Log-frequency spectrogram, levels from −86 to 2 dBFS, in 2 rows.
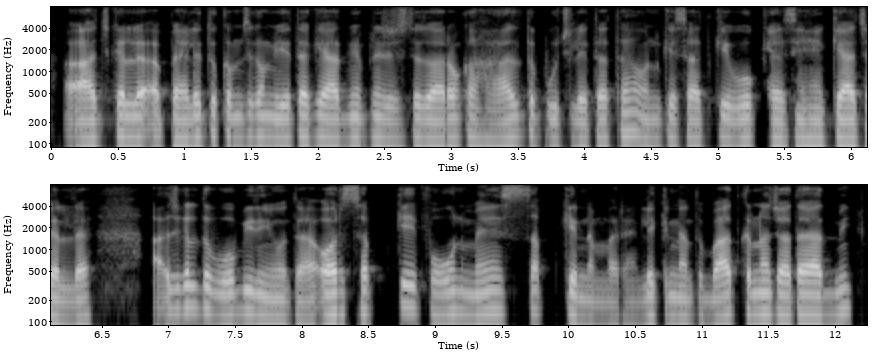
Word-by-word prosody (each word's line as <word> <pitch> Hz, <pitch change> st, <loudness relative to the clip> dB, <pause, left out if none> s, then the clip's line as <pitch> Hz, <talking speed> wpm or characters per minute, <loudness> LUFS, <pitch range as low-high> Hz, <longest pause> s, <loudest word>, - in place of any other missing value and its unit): आजकल 110 Hz, +4 st, +3 dB
अ, -, -, +3 dB
पहले 110 Hz, +2 st, +2 dB
तो 130 Hz, -, -2 dB
कम 125 Hz, -2 st, -3 dB
से 120 Hz, -, -5 dB
कम 120 Hz, -1 st, -1 dB
ये 115 Hz, 0 st, +1 dB
था 120 Hz, -, +5 dB
कि 120 Hz, +1 st, -2 dB
आदमी 110 Hz, +2 st, 0 dB
अपने 115 Hz, +1 st, -5 dB
रिश्तेदारों 105 Hz, +1 st, +1 dB
का 115 Hz, -, 0 dB
हाल 100 Hz, +3 st, -1 dB
तो -, -, +1 dB
पूछ 110 Hz, 0 st, -6 dB
लेता 105 Hz, +1 st, -1 dB
था 135 Hz, +1 st, 0 dB
उनके 110 Hz, -2 st, -4 dB
साथ 105 Hz, 0 st, 0 dB
कि 120 Hz, -, -1 dB
वो 110 Hz, +1 st, 0 dB
कैसे 105 Hz, 0 st, -2 dB
हैं? 105 Hz, 0 st, -4 dB
क्या 105 Hz, -1 st, +6 dB
चल 105 Hz, -, +4 dB
रहा 100 Hz, +1 st, +2 dB
है? 110 Hz, -, -9 dB, 0.5 s
आजकल 150 Hz, +2 st, 0 dB
तो 150 Hz, -1 st, +1 dB
वो 120 Hz, 0 st, 0 dB
भी 135 Hz, -, +2 dB
नहीं 115 Hz, -3 st, -2 dB
होता 105 Hz, -2 st, -2 dB
है 100 Hz, -, +1 dB
और 125 Hz, +1 st, +6 dB
सबके 135 Hz, +5 st, -1 dB
फ़ोन 130 Hz, +1 st, -1 dB
में 135 Hz, +2 st, -1 dB
सबके 125 Hz, 0 st, -3 dB
नंबर 95 Hz, -3 st, -7 dB
हैं। 95 Hz, -, -14 dB
लेकिन 115 Hz, 0 st, -3 dB
ना 105 Hz, -1 st, -1 dB
तो 110 Hz, -, -9 dB
बात 115 Hz, +2 st, +5 dB
करना 125 Hz, 0 st, +1 dB
चाहता 120 Hz, -1 st, +4 dB
है 120 Hz, -, +8 dB
आदमी 125 Hz, +5 st, 0 dB
115 Hz, 250 wpm, -24 LUFS, 105-125 Hz, 0.5 s, है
